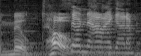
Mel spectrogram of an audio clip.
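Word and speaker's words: milquetoast: be plain old boring milky toasty Diana Duane uh I think it's actually milk toast so now I got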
